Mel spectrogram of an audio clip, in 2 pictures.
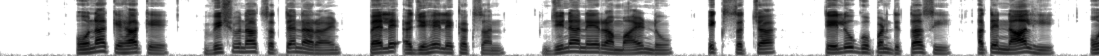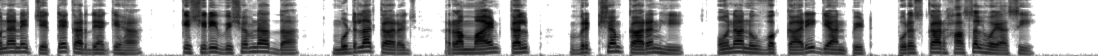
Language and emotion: Punjabi, neutral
